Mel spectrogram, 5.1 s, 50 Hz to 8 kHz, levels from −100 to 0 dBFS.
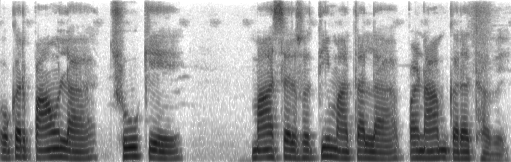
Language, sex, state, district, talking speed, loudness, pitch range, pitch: Surgujia, male, Chhattisgarh, Sarguja, 130 wpm, -16 LUFS, 125-140 Hz, 130 Hz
